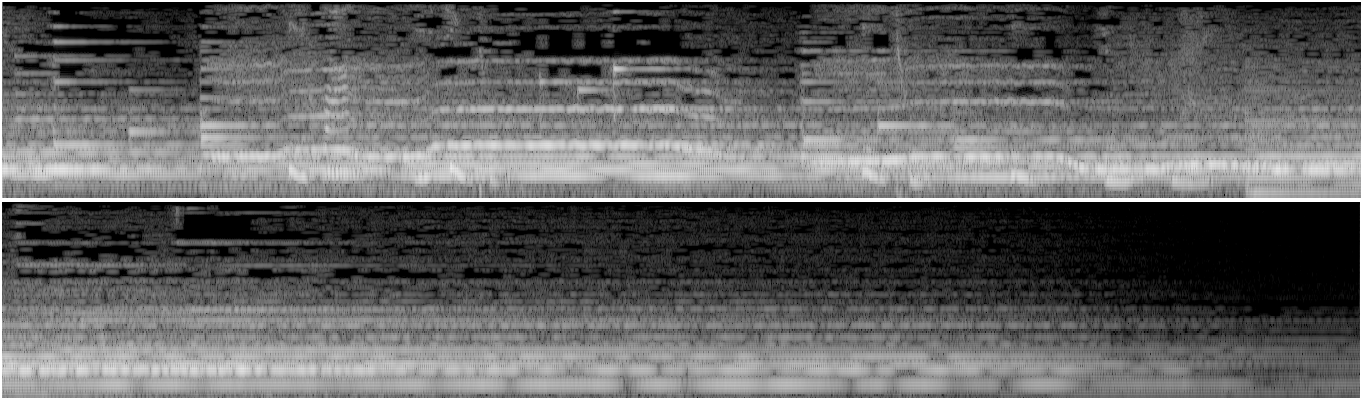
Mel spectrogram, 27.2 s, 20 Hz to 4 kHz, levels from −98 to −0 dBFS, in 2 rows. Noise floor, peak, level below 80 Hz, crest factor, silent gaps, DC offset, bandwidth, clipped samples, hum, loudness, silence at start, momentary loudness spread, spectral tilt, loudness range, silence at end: -56 dBFS; -6 dBFS; -48 dBFS; 16 dB; none; under 0.1%; 4 kHz; under 0.1%; none; -22 LUFS; 0 s; 14 LU; -12.5 dB/octave; 14 LU; 1.75 s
